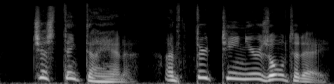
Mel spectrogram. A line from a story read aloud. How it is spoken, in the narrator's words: remarked Anne in an awed voice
